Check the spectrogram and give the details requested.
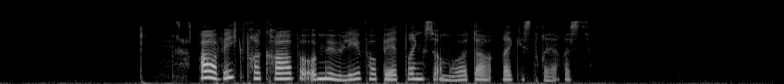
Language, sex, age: Norwegian, female, 48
